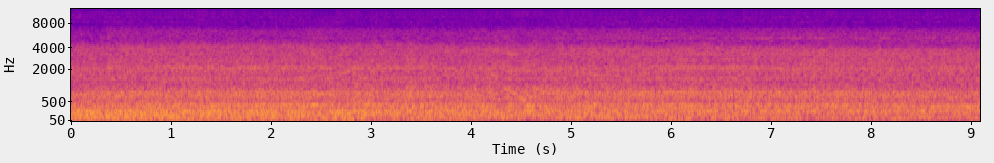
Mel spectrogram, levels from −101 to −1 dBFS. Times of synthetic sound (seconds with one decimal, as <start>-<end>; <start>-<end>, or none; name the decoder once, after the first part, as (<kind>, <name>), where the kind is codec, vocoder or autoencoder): 2.4-3.0 (codec, SNAC); 4.2-4.9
